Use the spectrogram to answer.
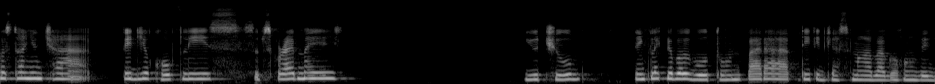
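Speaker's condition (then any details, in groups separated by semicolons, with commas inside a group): No condition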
